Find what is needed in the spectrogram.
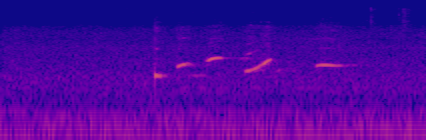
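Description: A quick run of five or six short, high whistle-like chirps, some sliding upward in pitch, lasting about a second.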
